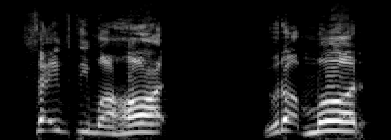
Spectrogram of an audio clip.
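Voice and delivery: put-on very loud, high New York women's street accent. Mocking how New York women talk: imitating New York women talking. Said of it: "Even the women talk like that".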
